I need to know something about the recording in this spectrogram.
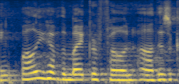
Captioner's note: none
